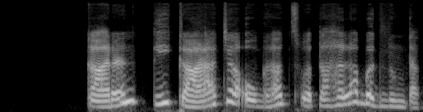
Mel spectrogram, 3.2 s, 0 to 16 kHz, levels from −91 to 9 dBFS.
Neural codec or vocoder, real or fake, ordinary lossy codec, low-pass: codec, 44.1 kHz, 2.6 kbps, DAC; fake; none; 14.4 kHz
